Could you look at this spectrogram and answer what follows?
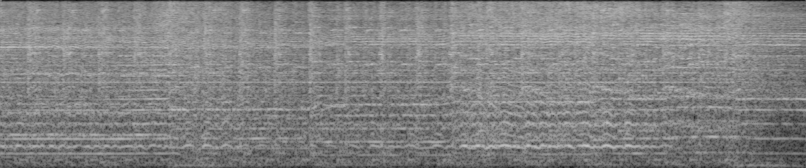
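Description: A fly buzzing in a Hindi TV drama, loud and close, a continuous droning whine that wavers in pitch as it moves, with no voices over it.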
